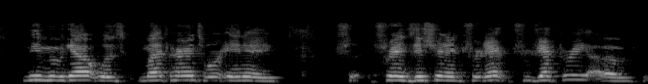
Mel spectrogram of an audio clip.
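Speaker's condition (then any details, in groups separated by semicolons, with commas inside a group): Cerebral palsy; physical therapy in childhood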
